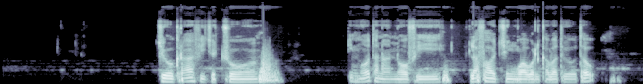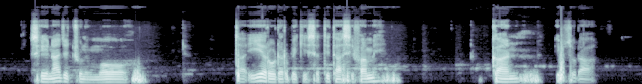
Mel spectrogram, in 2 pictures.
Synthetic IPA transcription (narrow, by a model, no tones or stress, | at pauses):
d͡ʒɪoːɡɾʔaːfiːd͡ʒɛt͡ʃːuːn | ᶑɪmːo̞ːt̪ɐnaːnːo̞ːfɪ | lɐfahɔd͡ʒɪnwaːwɐlkʼɐbɐt̪ʊjo̞ːt̪ʰɐʔʊ | se̞ːnaːd͡ʒɛt͡ʃːuːnɪmːo̞ː | t̪ʰɐʔiːjɛɾo̞ːd̪ɐɾbɛke̞ːsːɐt̪ːɪt̪aːsɪfɐmɛ | kʰɐnᶑɪbsʊᶑa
